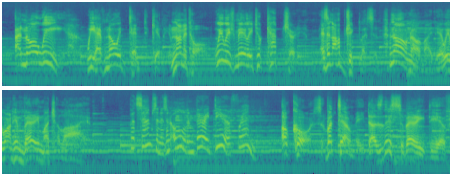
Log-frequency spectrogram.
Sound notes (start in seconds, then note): none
